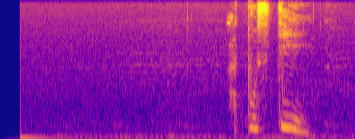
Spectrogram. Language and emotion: Russian, neutral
